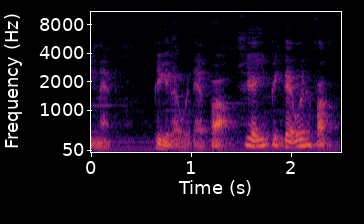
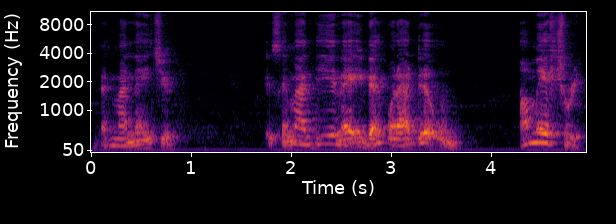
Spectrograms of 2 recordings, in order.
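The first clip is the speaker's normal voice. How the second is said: high, sly put-on voice for Scorpio; Scorpio the scorpion; 10 semitones higher than usual. Retelling the Frog fable, the scorpion boasts, high and smug. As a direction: pitch it up high and smug, proud of his nature. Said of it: "Scorpio said".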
